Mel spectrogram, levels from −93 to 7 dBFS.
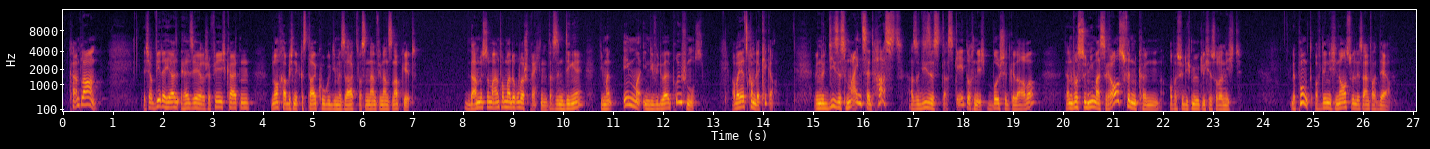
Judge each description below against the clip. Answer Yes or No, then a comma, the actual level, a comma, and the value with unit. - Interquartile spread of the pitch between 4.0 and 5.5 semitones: Yes, average, 4.5 semitones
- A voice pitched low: Yes, low, 130 Hz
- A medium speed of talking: Yes, average, 170 wpm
